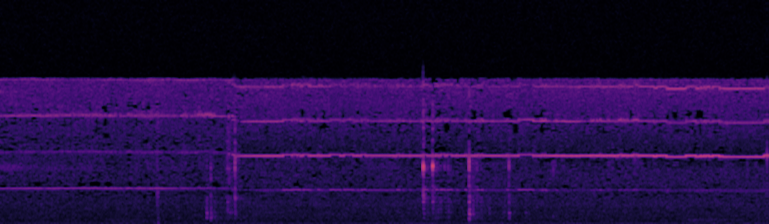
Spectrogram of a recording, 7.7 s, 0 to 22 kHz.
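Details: YH11087A 5A MPPT solar charge regulator fed by a 60 Wp panel into a 12 V 55 W H7 bulb load. With the output current limit raised, a thin, steady ~7 kHz inductor coil whine comes in and holds over a quiet room.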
